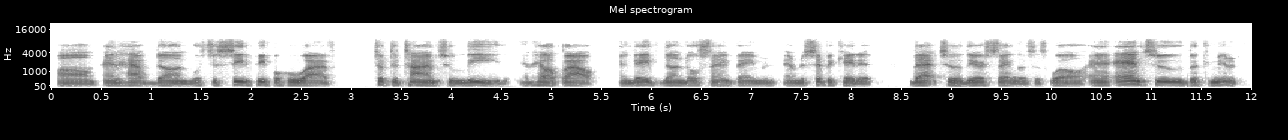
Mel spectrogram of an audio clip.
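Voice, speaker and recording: Guest spot: middle-aged man with a lowish voice, earnest and halting, retired navy chief telling his story. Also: fairly even intonation. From South Carolina, raised in Italy. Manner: earnest, lots of fillers and restarts. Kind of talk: casual podcast interview.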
